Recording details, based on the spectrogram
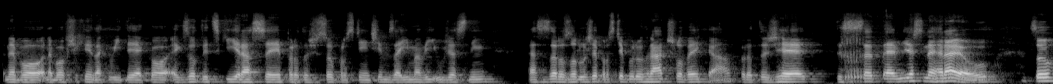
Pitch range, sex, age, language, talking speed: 120-155 Hz, male, 20-39, Czech, 165 wpm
